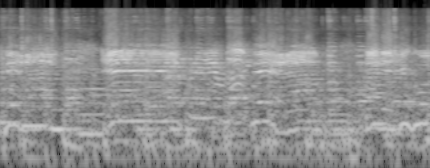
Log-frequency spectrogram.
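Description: Loud live carnival samba music played through a stage sound system: a sung melody over a band with a samba percussion section (bateria).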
